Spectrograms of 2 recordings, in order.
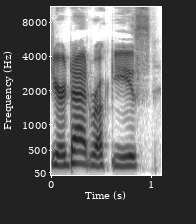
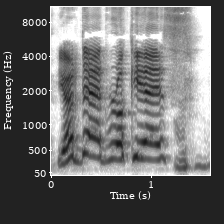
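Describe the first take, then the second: First: It is said in the speaker's own plain accent. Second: It is said in a put-on Bulgarian accent. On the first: The speaker calls it wrong. "I forgot to do it in the correct accent" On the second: The speaker calls it right.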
